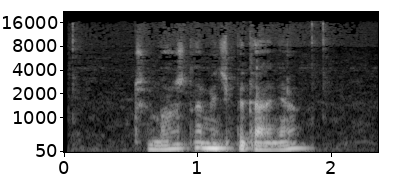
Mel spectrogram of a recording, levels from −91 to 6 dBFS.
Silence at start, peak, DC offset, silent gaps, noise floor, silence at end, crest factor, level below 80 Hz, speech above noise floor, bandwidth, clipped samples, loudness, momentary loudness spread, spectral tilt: 0.55 s; -4 dBFS; under 0.1%; none; -48 dBFS; 0.5 s; 18 dB; -50 dBFS; 29 dB; 16.5 kHz; under 0.1%; -21 LUFS; 15 LU; -6.5 dB/octave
